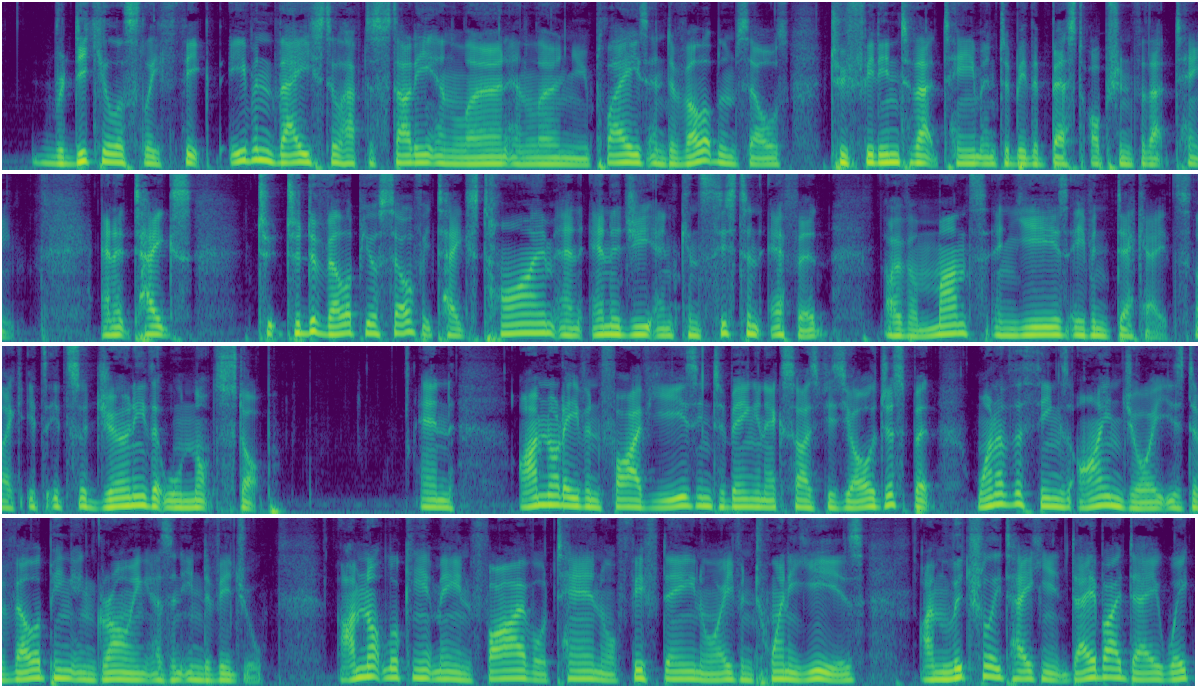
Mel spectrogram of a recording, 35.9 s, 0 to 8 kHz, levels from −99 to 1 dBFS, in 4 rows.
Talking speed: 180 wpm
